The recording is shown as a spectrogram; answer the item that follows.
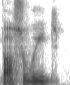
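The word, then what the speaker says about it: Postlethwaite: Is zijn naam, uh, Peter Passel. Zeg ik het goed? – Piet Passelweed. Passelweed, ja. ja.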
